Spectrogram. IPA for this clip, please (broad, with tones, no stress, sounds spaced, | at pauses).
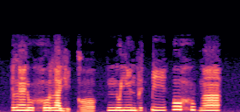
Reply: l ɛ̃˦ ɾ u˦˨ h o˧ l a˧ j i˨ k ɔ˨˦ | n u˧ j ĩ˧ b e˧ k͡p i˦ | o˦ h u˦˨ b ã˧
